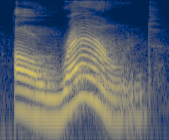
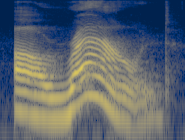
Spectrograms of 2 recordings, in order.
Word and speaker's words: around: Around. Around. Now the second syllable is the primary stress syllable. Round is louder and longer with a clearly understandable vowel sound.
